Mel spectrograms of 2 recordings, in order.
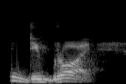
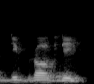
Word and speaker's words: de Broglie: So that is the most important thing, that de Broglie, the correct pronunciation, de Broglie. I do not know that, but in India we call him as de Broglie.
